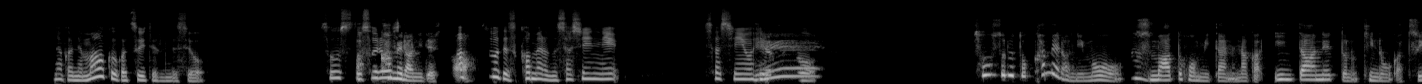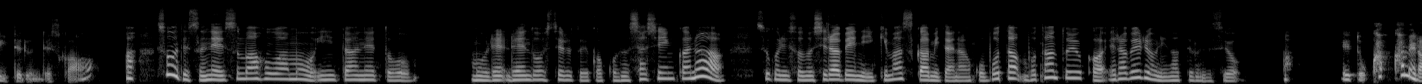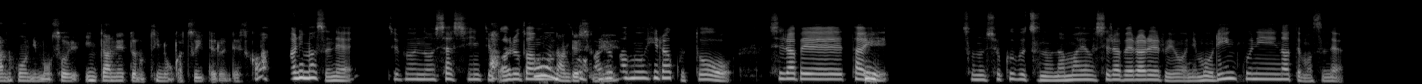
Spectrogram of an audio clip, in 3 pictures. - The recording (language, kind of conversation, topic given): Japanese, podcast, 散歩中に見つけてうれしいものは、どんなものが多いですか？
- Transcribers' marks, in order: none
